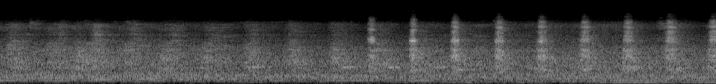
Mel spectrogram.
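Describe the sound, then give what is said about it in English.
A person does dog breathing, the Bhairava Pranayama yoga exercise, panting with the tongue out and hands pressing the floor, imitating a dog. Quick rhythmic breaths pulse steadily and grow more distinct in the second half. “Dog breathing, Bhairava Pranayama. Yeah, raise your head a little bit. Now keep your tongue out,”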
